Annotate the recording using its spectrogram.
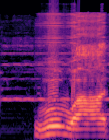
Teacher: ఉవాచ చూడండి ఉ వాచ అన్నప్పుడు పెదవులు కదా ఆ సున్నాల రావు కానీ ఉ పలకడానికి మాత్రం పెదవులు సున్నాలా మారుతాయి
